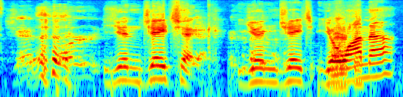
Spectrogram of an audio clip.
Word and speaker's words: Jędrzejczyk: It's Yin Jacek. Jarczyk. The N is silent and not visible. That's right. Jarczyk.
